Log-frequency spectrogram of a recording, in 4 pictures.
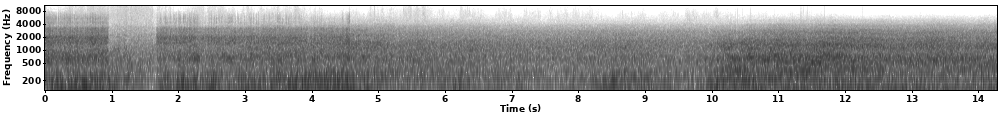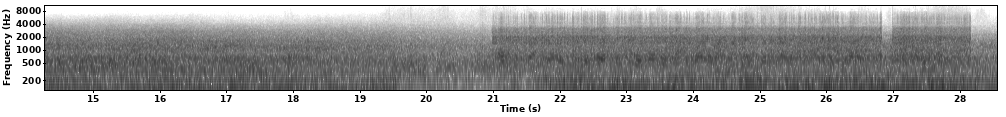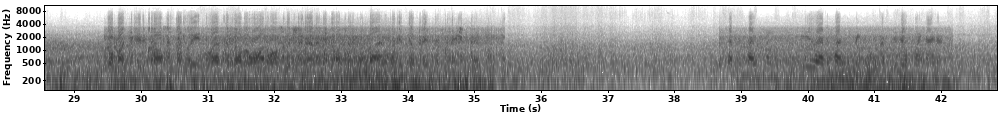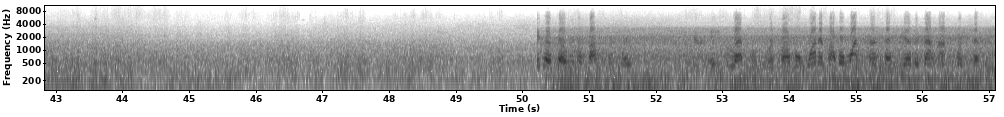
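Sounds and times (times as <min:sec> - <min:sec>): jet engine roar: 0:00.0 - 0:57.0.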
